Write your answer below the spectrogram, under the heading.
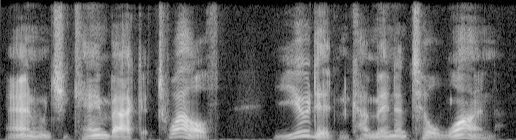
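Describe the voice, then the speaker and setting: A man playing a brisk, practical, insistent business associate in an old-time radio drama. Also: medium pitch, very animated, no echo, muffled recording. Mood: brisk, concerned. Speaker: amateur community theater actor.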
